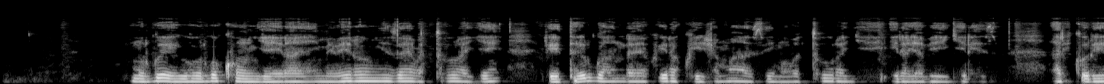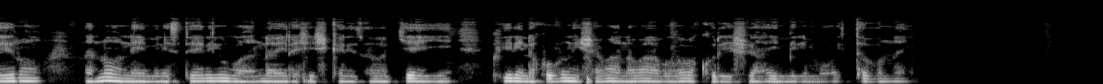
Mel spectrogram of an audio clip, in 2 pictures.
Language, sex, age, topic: Kinyarwanda, male, 18-24, health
